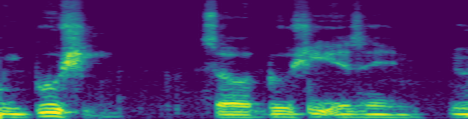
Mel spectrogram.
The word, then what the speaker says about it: Boujii: the Tommy being bushie people would like butcher the name so badly like I would be bushy uh buai and for some reason people would say bougie and that that's the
